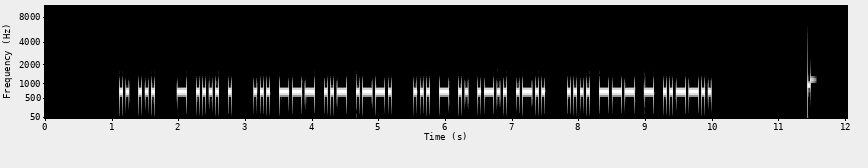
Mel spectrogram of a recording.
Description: Morse code, heard as a keyed tone, about 25 wpm, 700 Hz. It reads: IS THE SOUP STILL HOT?
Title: Sentences from Top 1000 Words - Review Part 6 - 25wpm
